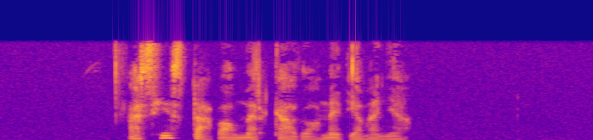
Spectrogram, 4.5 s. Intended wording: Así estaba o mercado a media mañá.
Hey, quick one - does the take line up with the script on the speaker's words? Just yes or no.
yes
